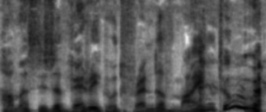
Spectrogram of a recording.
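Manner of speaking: hammed-up delighted discovery; Lavash. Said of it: "He's like".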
